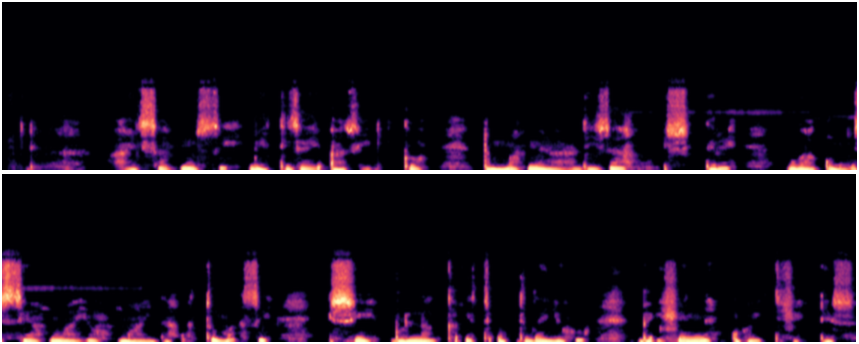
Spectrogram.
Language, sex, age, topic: Gamo, female, 36-49, government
